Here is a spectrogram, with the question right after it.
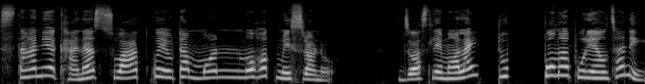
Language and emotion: Nepali, happy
